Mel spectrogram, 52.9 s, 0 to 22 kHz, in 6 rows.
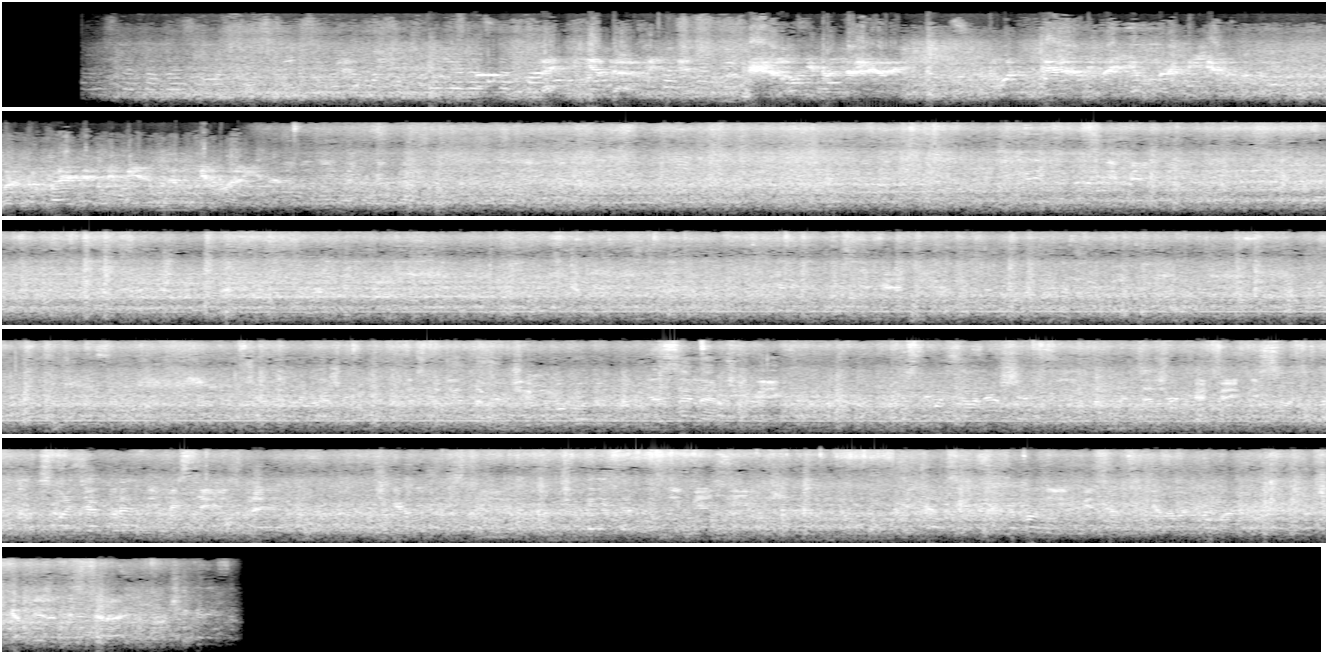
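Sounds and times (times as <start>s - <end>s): metro train rolling noise: 0.6s - 45.8s
steady train whine: 0.6s - 45.8s.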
